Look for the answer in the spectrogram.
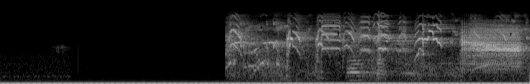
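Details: A baby macaw gives harsh, raspy squawks and grating chatter after two seconds of near-silence, the calls running together in a continuous rough stream.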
